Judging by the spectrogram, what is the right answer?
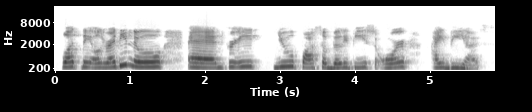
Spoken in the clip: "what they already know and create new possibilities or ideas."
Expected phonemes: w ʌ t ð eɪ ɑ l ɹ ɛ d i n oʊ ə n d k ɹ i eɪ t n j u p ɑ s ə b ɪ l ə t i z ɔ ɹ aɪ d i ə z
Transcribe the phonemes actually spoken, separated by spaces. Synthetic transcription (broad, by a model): w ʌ t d eɪ ɑ l ɹ ɛ d i n oʊ ə n d k ɹ i eɪ t n j u p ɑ s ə b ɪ l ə t i s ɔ ɹ aɪ d i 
